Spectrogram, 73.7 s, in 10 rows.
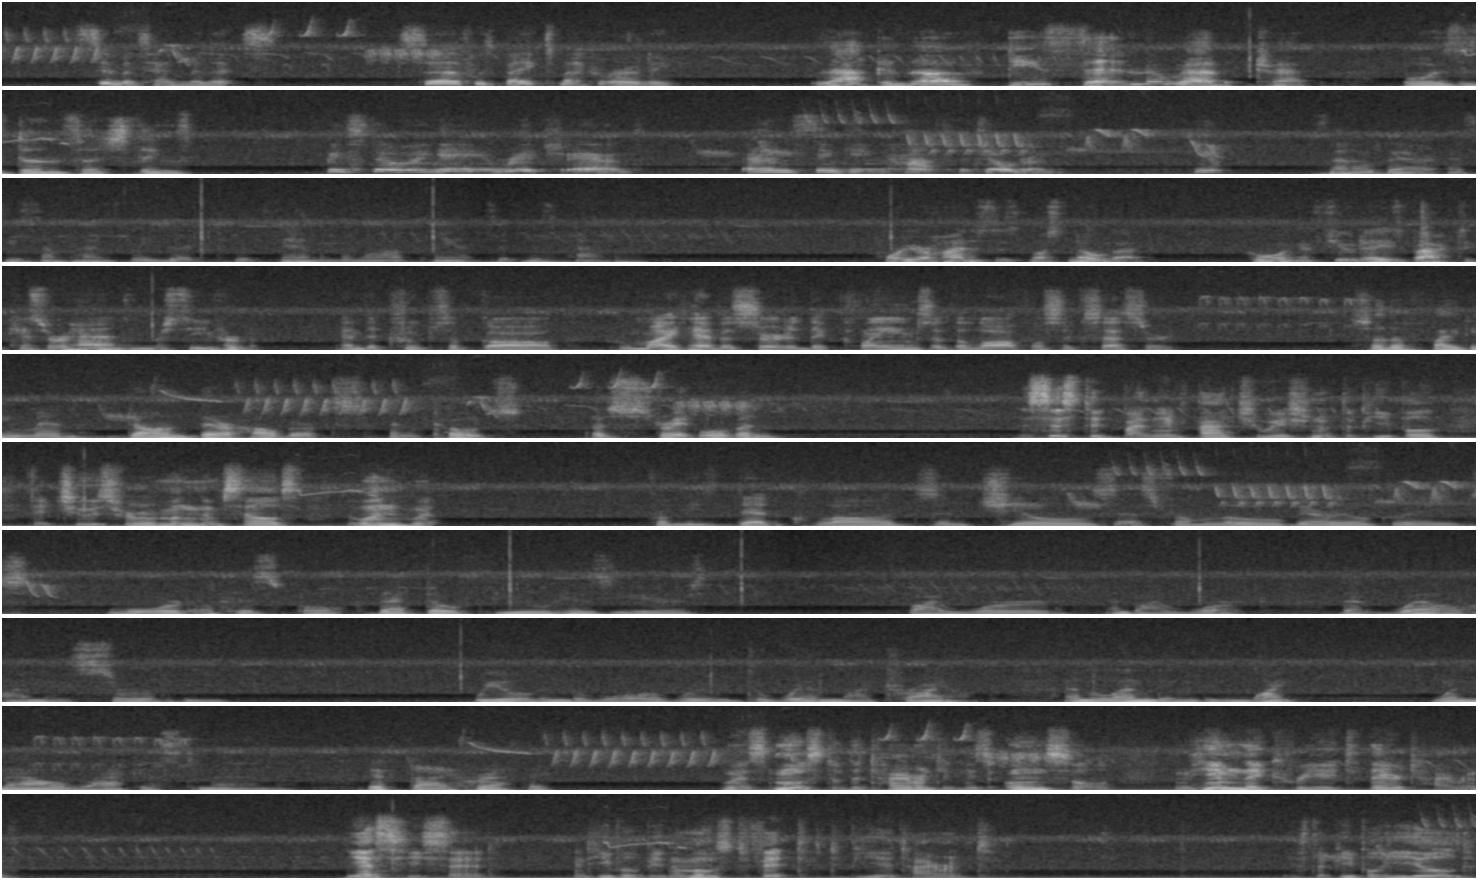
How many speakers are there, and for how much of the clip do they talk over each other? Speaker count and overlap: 10, no overlap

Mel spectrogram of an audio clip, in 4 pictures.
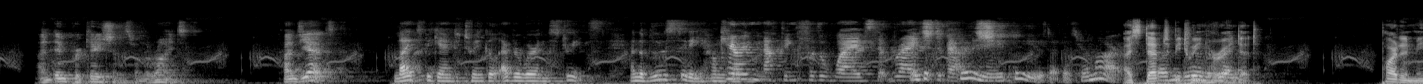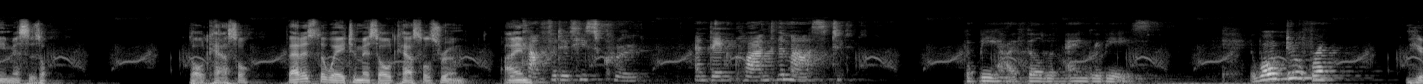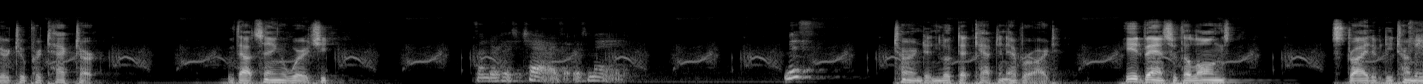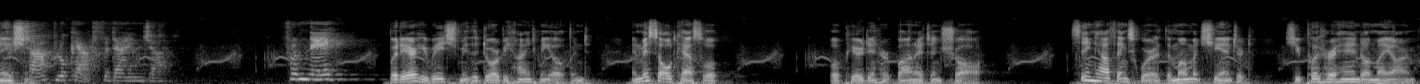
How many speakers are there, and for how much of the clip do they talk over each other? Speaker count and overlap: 5, about 7%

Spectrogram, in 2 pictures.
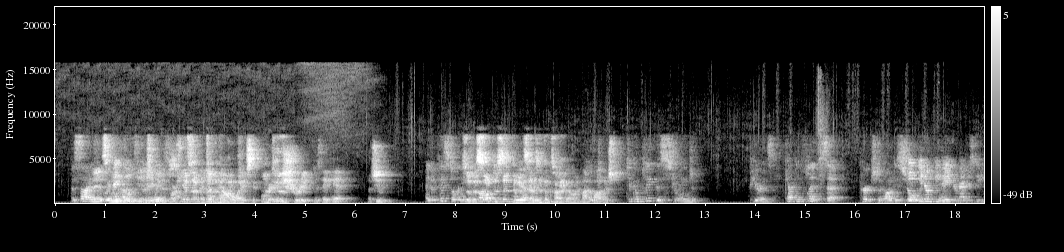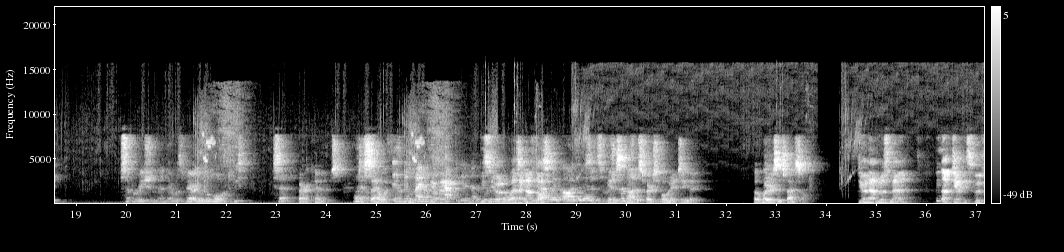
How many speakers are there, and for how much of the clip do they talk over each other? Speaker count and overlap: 6, about 41%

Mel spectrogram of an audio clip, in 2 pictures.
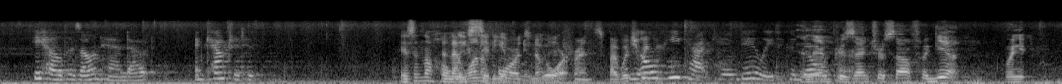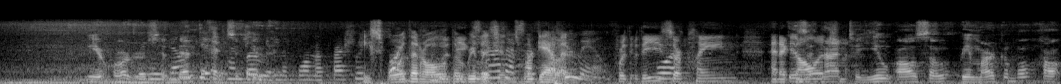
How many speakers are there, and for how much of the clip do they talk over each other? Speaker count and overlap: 5, about 42%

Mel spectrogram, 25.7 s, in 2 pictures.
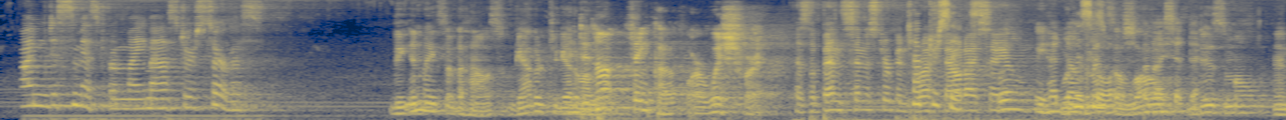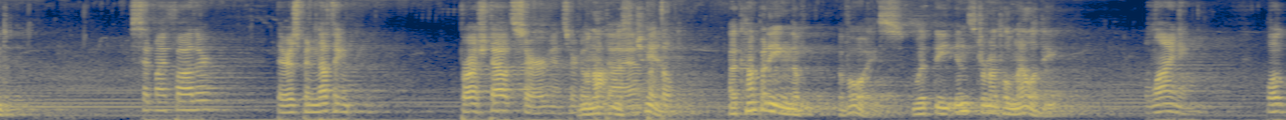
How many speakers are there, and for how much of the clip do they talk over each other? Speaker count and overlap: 6, about 18%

